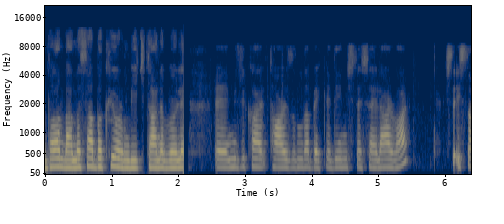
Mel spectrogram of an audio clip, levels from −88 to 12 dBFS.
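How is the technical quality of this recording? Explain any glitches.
From 2.08 s to the end, the speech turns dull and boxy, with nothing above 8 kHz, drops noticeably in level by around 10 dB, and picks up a faint new noise floor well beneath it. An 80 ms silence marks the change. The likely cause is the input switched to a poorer device, such as another microphone or a headset's call profile, which brings its own narrower band, tone, gain and background noise.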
